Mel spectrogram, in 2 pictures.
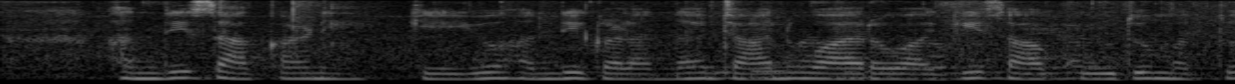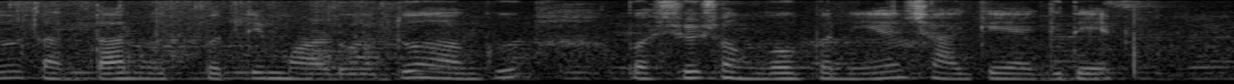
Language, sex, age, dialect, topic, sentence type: Kannada, female, 18-24, Mysore Kannada, agriculture, statement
